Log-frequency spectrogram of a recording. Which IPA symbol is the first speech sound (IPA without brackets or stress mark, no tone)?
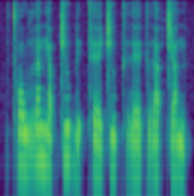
tʰ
